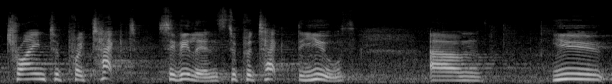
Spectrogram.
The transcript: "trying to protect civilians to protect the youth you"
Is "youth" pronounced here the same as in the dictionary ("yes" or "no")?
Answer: yes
